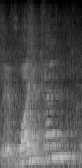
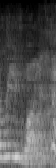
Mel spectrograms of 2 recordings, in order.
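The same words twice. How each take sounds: First: "Live" said with a short i, like give; "Live while you can" with a short i in Live, rising on can; the line heard as "live". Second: "Leave" said with a long ee, like leaf; "Leave while you can" with a long ee in Leave, pitched up with a laugh; the line heard as "leave". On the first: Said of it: "Is she saying". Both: Shown as a demonstration.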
